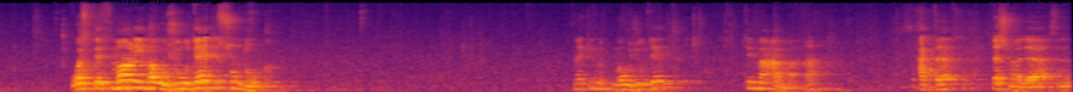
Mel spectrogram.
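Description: A middle-aged man speaks calmly, in short phrases with pauses.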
